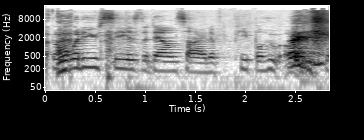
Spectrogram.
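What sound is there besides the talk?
sneeze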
